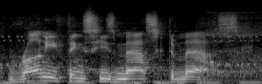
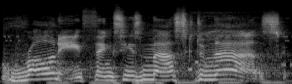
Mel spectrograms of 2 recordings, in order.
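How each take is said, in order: First: It is read in the speaker's plain voice. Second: It is read in a put-on woman's voice. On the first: The speaker calls it wrong. "I should have read that differently" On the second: The speaker calls it right. "as Desiree, rather"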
